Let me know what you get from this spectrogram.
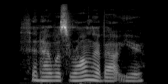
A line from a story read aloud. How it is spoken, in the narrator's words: he whispered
